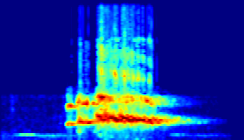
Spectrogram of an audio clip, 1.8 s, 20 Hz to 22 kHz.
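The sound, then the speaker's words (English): A single harsh, high-pitched peep scream, a call between a peep yelp and a full scream, rises sharply, holds shrill and strained for about a second, then fades, heard alone with no talking. “Now, the peep scream, a vocalization intermediate between the peep yelp and screaming, example number 17.”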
